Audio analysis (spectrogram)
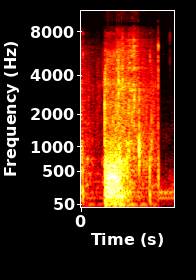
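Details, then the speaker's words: Husqvarna 223L trimmer, cranked with choke on, primer bulb pumped and throttle squeezed: short rasping pull-start burst that never catches; won't run, blamed on old gas or rotten lines and fixed with a carburetor kit. "All right. So, it does look like this doesn't want to run."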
